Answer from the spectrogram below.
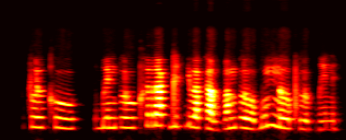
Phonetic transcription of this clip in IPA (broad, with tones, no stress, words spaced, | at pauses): klɯː˧kʰuː˧ | be˧npluː˧kʰra˥˩k̚ di˦˥t̚jɯ˧a̯ka˨˩w ba˧mploː˩˦bo˥˩m nɤː˧pʰlu˨˩k̚wi˧n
